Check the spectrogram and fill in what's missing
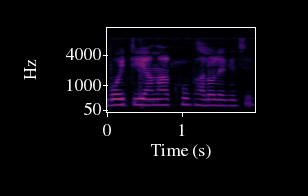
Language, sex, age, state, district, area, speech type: Bengali, female, 60+, West Bengal, Uttar Dinajpur, urban, spontaneous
